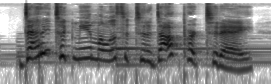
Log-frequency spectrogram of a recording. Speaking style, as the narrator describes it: Anne Marie exclaimed

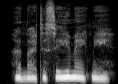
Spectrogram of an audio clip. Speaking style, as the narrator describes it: August breathed

